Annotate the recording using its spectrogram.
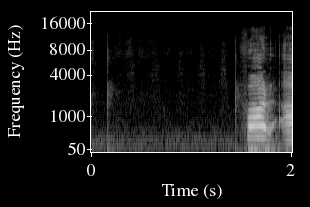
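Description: Chalk writing on a blackboard: a few faint taps and scratches in the first half second. A man's voice starts speaking about one and a half seconds in.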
